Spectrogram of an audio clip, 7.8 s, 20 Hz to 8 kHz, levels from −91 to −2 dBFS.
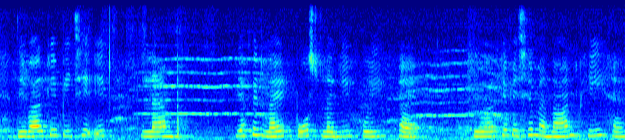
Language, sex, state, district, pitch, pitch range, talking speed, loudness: Hindi, female, Bihar, Kishanganj, 280 Hz, 265-305 Hz, 140 wpm, -43 LUFS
